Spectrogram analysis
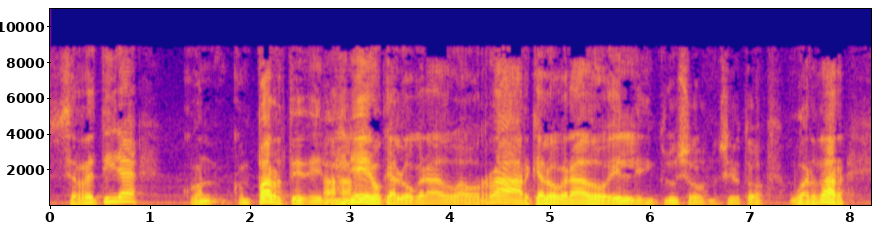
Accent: La Pampa, Argentina; en mi provincia, yo soy oriundo de La Pampa

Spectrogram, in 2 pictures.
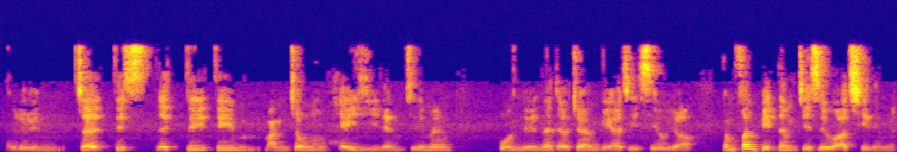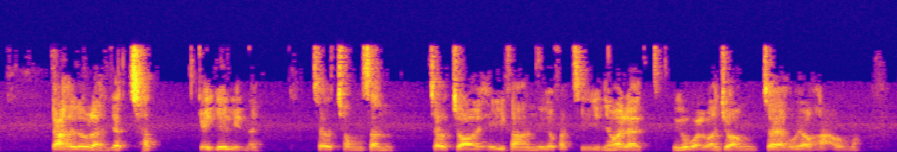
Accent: Hong Kong; born there; 咁試問我哋喺香港出世嘅，我哋喺港英出世嘅人

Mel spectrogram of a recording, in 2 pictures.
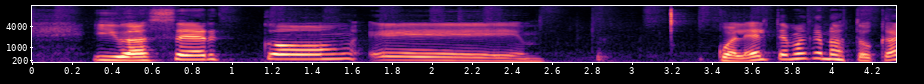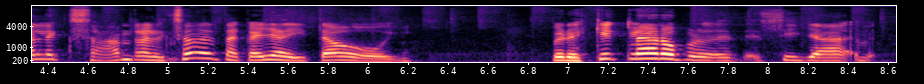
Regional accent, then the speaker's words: Venezuela; Y entonces ahora es sentir ese orgullo, soy venezolano

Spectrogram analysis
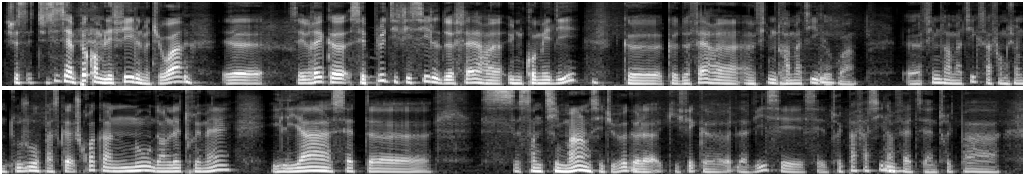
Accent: France; j'ai voulu revenir vivre en France parce que je suis français, je sens français

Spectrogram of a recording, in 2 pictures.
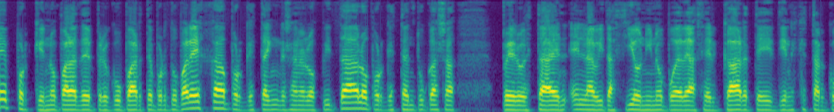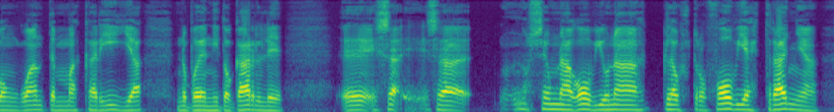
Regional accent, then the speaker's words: Region of Murcia, Spain; vuestro murciano favorito.

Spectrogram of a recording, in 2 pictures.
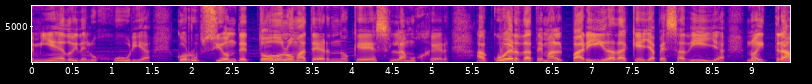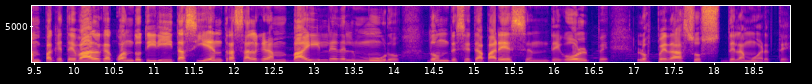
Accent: Chile; somos dos chilenos que estamos en este momento delante del micrófono o atrás del micrófono

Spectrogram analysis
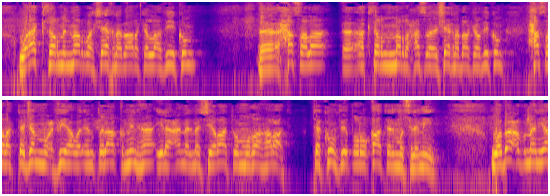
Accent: Kuwait; عندنا في الكويت

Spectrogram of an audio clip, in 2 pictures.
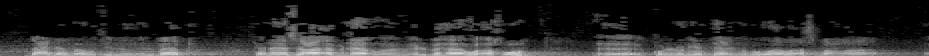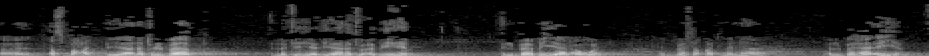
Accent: Egypt; عندنا في مصر

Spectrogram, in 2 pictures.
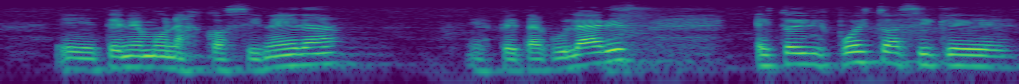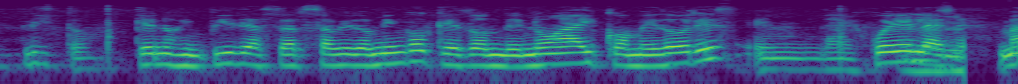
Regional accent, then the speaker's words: Azul, Buenos Aires Province, Argentina; yo soy de Azul, pero mi esposo es de La Prida. Mis hijos son lapridense

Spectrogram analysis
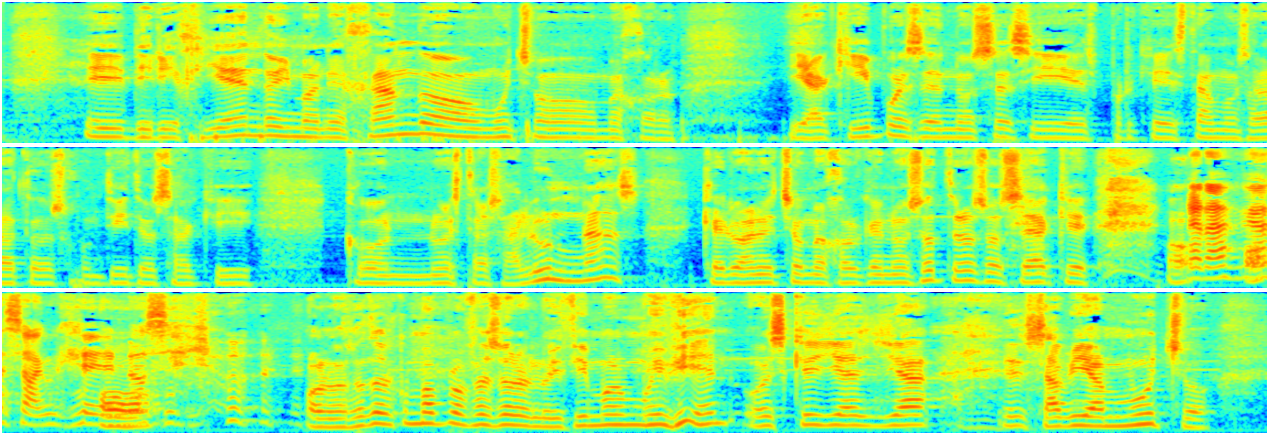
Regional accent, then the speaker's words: Burgos, Castile and León, Spain; born there; moved away as an adult; also born or lived in Barcelona; los que no somos catalanes. Yo nací en Burgos y he vivido en Barcelona 35 años

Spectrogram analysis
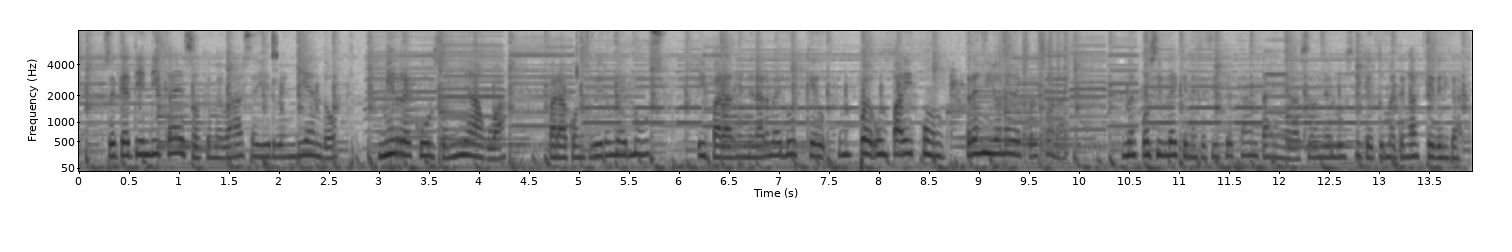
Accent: Panama; Y somos nacionales, somos panameños, y le están entregando nuestros recursos a otras personas.

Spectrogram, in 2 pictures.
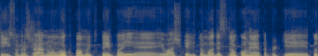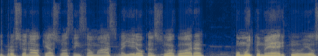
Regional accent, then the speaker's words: Brazil; como brasileiro a gente torce aí pra que dê certo

